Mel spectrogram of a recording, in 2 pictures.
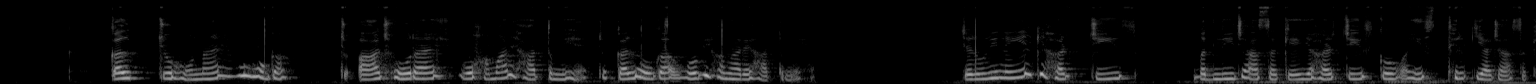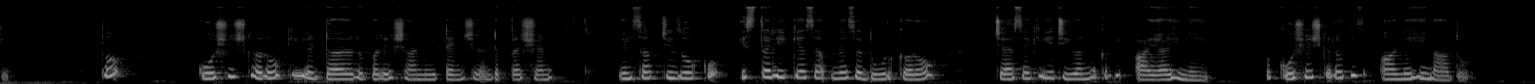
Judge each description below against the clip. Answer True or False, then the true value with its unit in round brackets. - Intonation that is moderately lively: True (4.6 semitones)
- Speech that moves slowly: False (160 wpm)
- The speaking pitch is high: True (275 Hz)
